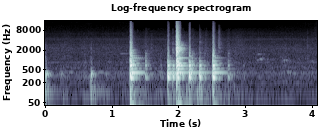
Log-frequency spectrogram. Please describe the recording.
hybrid roll
bingi, congo, rasta, reggae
